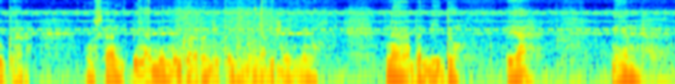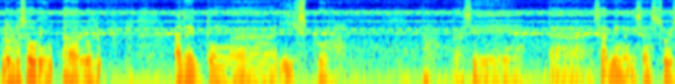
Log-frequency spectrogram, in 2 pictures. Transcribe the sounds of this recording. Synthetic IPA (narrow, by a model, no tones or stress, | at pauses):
ʊɡaɾ | kʊŋsaʔanpɪnamʊmʊɡaːɾanʔɪt̪onaŋmɐŋad̪ɪmonjono | naband̪iːd̪o | kɐja | ŋɐjonlolʊsuɾɪŋalu | ʔanɛɡ̚t̪oŋaɪʔɛksploɾ | nokasɛ | asaːbɪnaŋʔɪsaŋsoɹ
